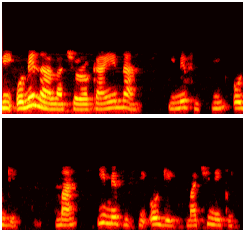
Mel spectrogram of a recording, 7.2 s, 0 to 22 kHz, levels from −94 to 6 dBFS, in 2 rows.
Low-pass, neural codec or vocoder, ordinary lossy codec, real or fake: 3.6 kHz; none; none; real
